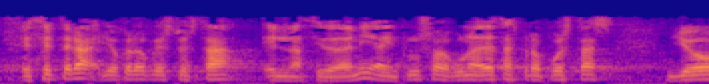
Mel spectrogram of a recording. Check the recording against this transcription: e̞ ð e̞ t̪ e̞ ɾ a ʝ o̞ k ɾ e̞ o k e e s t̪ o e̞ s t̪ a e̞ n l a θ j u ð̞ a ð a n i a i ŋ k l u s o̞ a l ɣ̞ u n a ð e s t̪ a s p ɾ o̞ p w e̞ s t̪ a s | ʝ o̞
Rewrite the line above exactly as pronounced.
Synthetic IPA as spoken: e̞ θ e̞ t̪ e̞ ɾ a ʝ o̞ k ɾ e̞ o k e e s t̪ o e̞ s t̪ a e̞ n l a θ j u ð̞ a ð a n i a i ŋ k l u s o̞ a l ɣ̞ u n a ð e s t̪ a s p ɾ o̞ p w e̞ s t̪ a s | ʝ o̞

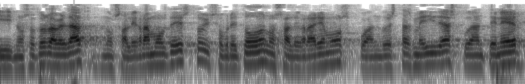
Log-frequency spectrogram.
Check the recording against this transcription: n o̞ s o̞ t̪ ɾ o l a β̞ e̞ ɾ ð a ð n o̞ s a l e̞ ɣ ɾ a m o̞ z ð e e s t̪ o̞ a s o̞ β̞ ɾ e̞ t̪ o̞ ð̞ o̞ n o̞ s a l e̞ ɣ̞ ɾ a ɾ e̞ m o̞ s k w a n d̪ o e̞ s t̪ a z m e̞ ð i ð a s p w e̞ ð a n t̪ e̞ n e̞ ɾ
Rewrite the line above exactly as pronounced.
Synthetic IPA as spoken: n o̞ s o̞ t̪ ɾ o l a β̞ e̞ ɾ ð a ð n o̞ s a l e̞ ɣ ɾ a m o̞ z ð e e s t̪ o̞ i s o̞ β̞ ɾ e̞ t̪ o̞ ð̞ o̞ n o̞ s a l e̞ ɣ̞ ɾ a ɾ e̞ m o̞ s k w a n d̪ o e̞ s t̪ a z m e̞ ð i ð a s p w e̞ ð a n t̪ e̞ n e̞ ɾ

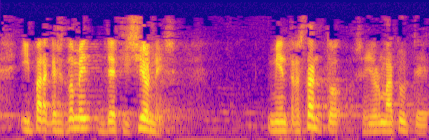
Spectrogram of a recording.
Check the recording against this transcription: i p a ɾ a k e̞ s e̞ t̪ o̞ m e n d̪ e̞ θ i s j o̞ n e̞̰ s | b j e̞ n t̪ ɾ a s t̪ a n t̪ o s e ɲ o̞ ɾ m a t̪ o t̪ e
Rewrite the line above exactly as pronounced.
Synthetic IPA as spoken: i p a ɾ a k e̞ s e̞ t̪ o̞ m e n d̪ e̞ θ i s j o̞ n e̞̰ s | m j e̞ n t̪ ɾ a s t̪ a n t̪ o s e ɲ o̞ ɾ m a t̪ u t̪ e

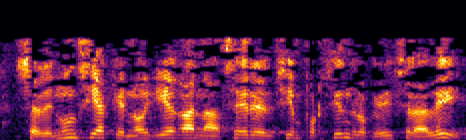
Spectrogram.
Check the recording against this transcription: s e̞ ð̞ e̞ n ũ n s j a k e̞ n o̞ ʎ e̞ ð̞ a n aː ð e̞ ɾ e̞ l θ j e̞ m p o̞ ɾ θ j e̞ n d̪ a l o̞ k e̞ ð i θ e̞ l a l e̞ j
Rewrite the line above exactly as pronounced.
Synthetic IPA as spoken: s e̞ ð̞ e̞ n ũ n θ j a k e̞ n o̞ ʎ e̞ ɣ̞ a n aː θ e̞ ɾ e̞ l θ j e̞ m p o̞ ɾ θ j e̞ n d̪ e l o̞ k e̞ ð i θ e̞ l a l e̞ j

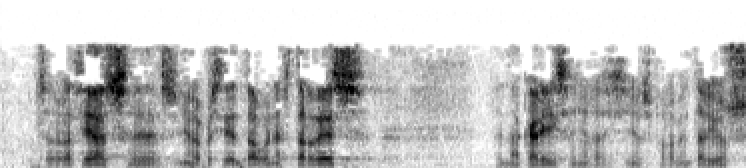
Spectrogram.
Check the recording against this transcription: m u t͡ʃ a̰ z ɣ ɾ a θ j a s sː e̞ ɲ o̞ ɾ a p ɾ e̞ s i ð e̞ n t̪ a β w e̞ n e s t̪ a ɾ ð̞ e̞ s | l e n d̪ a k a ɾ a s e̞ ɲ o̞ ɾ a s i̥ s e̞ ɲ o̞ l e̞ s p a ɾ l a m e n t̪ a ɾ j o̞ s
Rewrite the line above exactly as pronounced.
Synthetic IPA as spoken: m u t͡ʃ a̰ z ɣ ɾ a θ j a s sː e̞ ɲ o̞ ɾ a p ɾ e̞ s i ð e̞ n t̪ a β w e̞ n a s t̪ a ɾ ð̞ e̞ s | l e n d̪ a k a ɾ i s e̞ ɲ o̞ ɾ a s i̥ s e̞ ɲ o̞ ɾ e̞ s p a ɾ l a m e n t̪ a ɾ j o̞ s

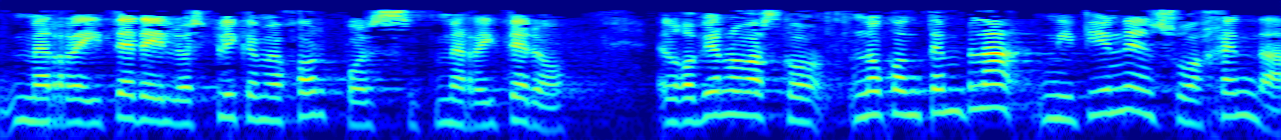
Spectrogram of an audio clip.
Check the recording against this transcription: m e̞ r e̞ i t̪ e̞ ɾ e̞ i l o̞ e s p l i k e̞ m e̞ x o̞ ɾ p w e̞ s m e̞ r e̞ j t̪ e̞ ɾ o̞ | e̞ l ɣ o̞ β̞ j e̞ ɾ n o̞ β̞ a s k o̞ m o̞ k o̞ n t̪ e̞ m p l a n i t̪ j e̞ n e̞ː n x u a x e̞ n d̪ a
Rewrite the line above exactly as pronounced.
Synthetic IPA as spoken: m e̞ r e̞ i t̪ e̞ ɾ e̞ i l o̞ e s p l i k e̞ m e̞ x o̞ ɾ p w e̞ s m e̞ r e̞ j t̪ e̞ ɾ o̞ | e̞ l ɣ o̞ β̞ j e̞ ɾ n o̞ β̞ a s k o̞ n o̞ k o̞ n t̪ e̞ m p l a n i t̪ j e̞ n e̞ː n s u a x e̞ n d̪ a

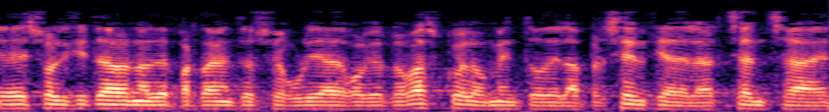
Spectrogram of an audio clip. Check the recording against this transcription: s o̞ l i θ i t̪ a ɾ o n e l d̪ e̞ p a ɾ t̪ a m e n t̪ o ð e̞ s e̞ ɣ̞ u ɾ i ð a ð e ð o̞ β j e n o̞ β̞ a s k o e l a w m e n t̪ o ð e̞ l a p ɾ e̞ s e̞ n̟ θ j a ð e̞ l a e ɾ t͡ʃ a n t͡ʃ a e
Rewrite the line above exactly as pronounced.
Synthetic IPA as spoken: s o̞ l i θ i t̪ a ɾ o n a l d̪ e̞ p a ɾ t̪ a m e n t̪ o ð e̞ s e̞ ɣ̞ u ɾ i ð a ð e ɣ o̞ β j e n o̞ β̞ a s k o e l a w m e n t̪ o ð e̞ l a p ɾ e̞ s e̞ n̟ θ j a ð e̞ l a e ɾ t͡ʃ a n t͡ʃ a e

